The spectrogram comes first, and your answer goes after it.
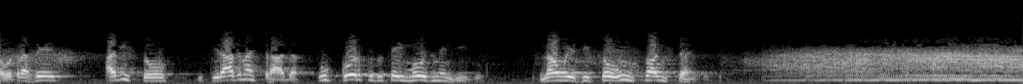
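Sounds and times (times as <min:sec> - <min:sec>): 
speech: 0:00.1 - 0:08.0
car engine accelerating: 0:07.4 - 0:10.2.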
